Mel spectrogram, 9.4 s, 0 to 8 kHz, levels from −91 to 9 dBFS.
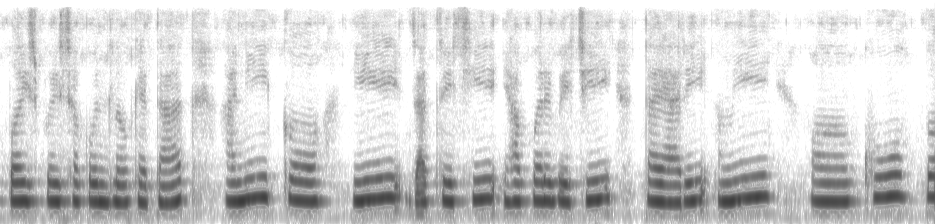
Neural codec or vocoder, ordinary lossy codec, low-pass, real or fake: codec, 16 kHz, 4.8 kbps, FACodec; MP3, 64 kbps; 7.2 kHz; fake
